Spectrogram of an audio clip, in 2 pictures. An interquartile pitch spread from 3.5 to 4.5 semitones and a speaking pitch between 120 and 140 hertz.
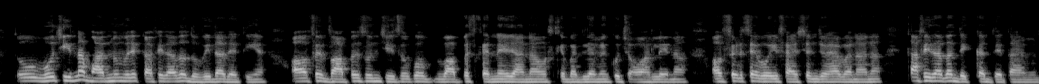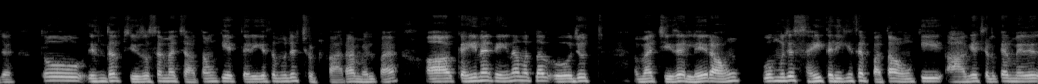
Yes: average, 3.8 semitones; low, 135 Hz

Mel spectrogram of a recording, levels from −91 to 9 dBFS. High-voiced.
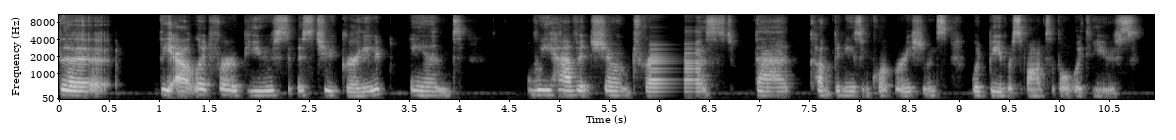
No: medium, 175 Hz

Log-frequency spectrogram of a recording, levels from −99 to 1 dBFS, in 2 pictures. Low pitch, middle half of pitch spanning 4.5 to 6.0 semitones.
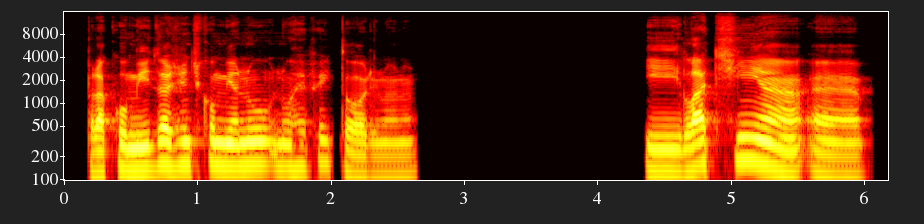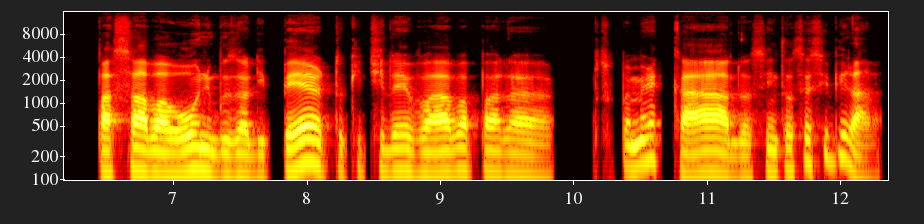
Yes: low, 125 Hz; average, 4.8 semitones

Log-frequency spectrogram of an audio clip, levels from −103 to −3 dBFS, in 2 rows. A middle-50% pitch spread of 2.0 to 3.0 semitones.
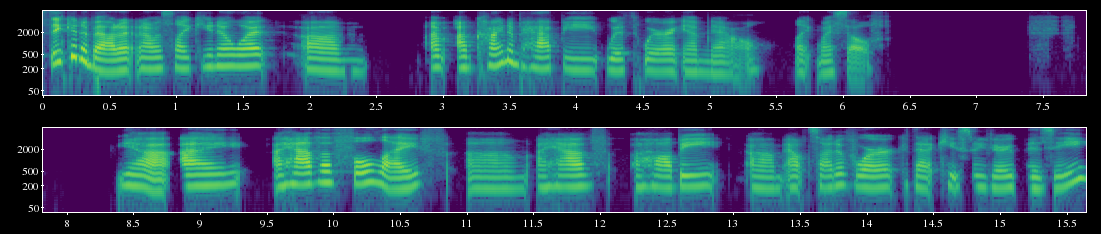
No: average, 3.5 semitones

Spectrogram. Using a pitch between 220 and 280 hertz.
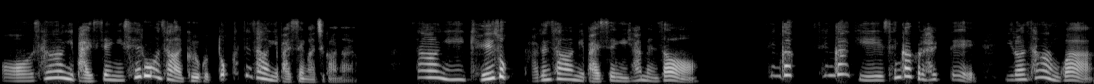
Yes: high, 225 Hz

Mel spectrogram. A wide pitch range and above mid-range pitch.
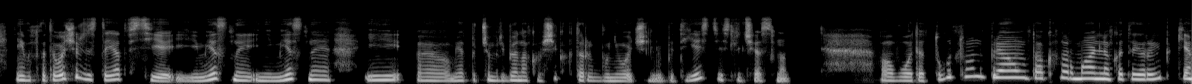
Yes: wide, 6.5 semitones; high, 205 Hz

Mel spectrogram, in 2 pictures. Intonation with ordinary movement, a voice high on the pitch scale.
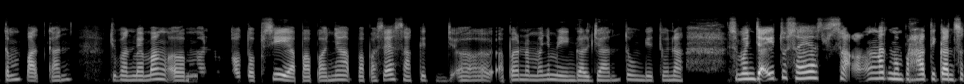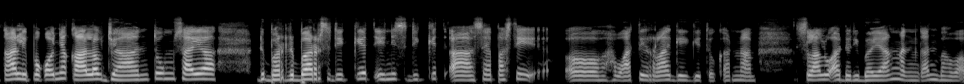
Yes: average, 3.2 semitones; high, 215 Hz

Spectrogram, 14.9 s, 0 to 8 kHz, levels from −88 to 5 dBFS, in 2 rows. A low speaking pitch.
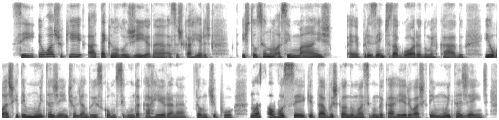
No: medium, 185 Hz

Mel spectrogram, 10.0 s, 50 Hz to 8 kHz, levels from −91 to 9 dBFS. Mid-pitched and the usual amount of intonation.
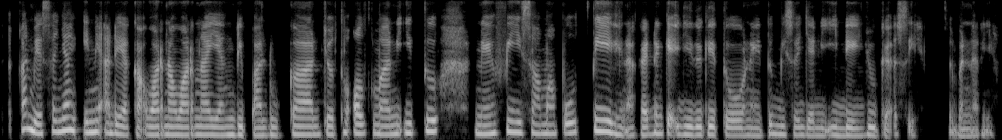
Yes: medium, 175 Hz; average, 3.6 semitones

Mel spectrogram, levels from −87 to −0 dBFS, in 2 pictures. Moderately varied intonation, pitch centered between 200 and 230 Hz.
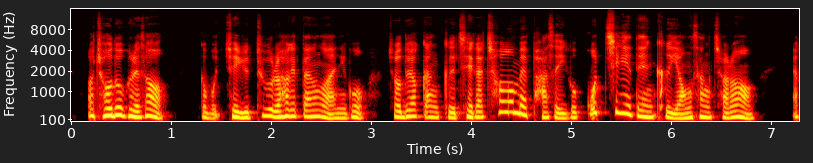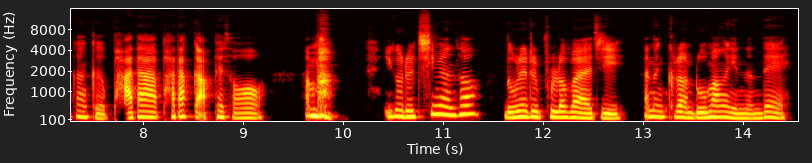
No: average, 3.7 semitones; medium, 185 Hz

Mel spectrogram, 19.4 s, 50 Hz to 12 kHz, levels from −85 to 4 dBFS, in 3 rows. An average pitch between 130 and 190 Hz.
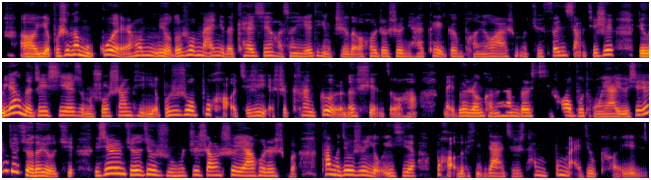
No: high, 200 Hz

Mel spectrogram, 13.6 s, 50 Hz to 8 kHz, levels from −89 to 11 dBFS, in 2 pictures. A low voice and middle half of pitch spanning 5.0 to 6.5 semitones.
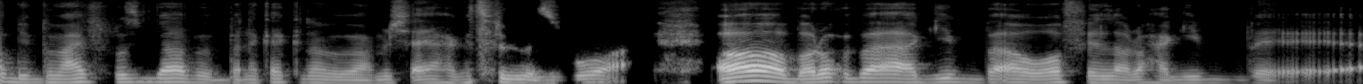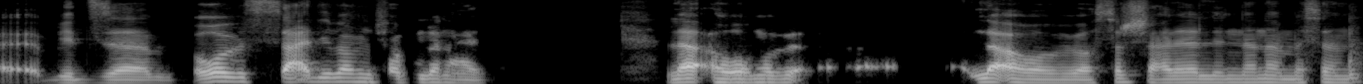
No: low, 115 Hz; average, 2.8 semitones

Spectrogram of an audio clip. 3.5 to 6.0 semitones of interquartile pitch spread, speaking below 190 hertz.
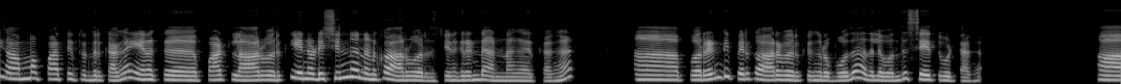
No: average, 4.2 semitones; high, 210 Hz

